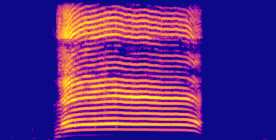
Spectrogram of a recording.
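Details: Single lamb or sheep bleat, a steady, bright, nasal cry held for about one second with rich harmonics, clean and isolated in silence.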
